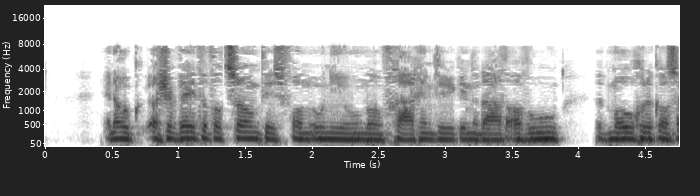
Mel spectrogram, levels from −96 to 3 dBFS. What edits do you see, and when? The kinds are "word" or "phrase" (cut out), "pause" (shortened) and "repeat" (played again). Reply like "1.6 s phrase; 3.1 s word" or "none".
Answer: 1.6 s word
